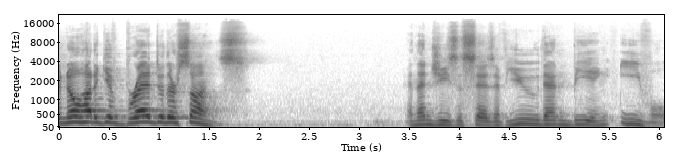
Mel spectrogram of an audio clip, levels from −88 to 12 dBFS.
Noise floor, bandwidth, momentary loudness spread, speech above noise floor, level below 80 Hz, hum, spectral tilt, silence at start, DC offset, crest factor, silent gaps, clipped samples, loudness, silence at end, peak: -56 dBFS; 18 kHz; 14 LU; 37 dB; -68 dBFS; none; -4.5 dB/octave; 0 s; under 0.1%; 20 dB; none; under 0.1%; -19 LUFS; 0 s; 0 dBFS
